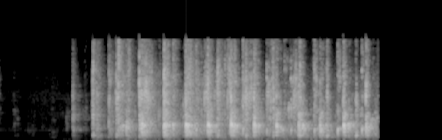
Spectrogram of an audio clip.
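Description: Audience applauding: a dense patter of hand claps that begins about a second in and cuts off suddenly shortly before the end.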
